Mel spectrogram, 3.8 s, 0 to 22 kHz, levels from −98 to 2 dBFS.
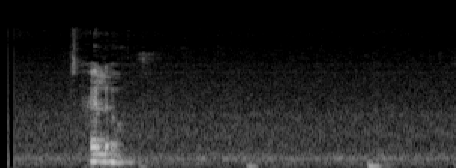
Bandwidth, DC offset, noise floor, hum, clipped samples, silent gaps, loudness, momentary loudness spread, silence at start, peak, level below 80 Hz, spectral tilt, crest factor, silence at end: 7.6 kHz; under 0.1%; -58 dBFS; none; under 0.1%; none; -29 LUFS; 28 LU; 0.6 s; -12 dBFS; -54 dBFS; -8 dB/octave; 24 dB; 0.65 s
